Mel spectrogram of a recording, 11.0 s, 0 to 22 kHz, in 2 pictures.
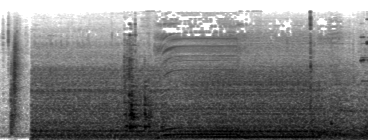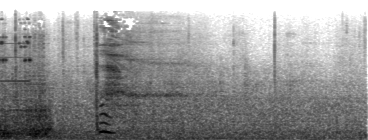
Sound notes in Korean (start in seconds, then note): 2.1 휴대전화 진동음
